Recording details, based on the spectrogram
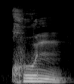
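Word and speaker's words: คุณ: 군, 네. 평성이에요. 군 하고 짧게 발음해 주시면 되겠습니다.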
